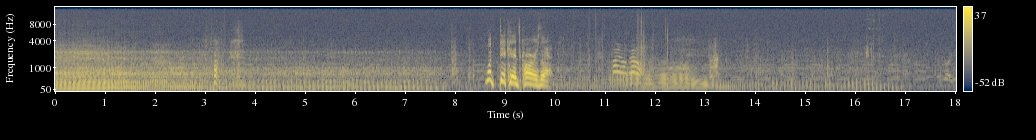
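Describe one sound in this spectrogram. A dirt bike engine idles close by, putting steadily.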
